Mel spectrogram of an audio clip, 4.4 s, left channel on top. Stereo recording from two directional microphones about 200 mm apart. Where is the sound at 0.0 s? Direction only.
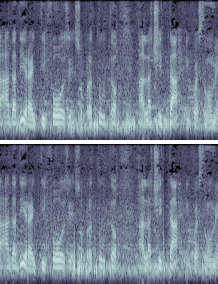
15° left (ahead or behind).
